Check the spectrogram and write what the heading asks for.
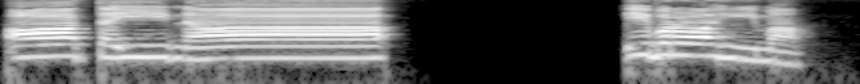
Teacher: रॉ यहाँ पर मुफखम नहीं है बल्कि बारीक पढ़ी जाएगी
